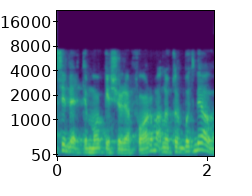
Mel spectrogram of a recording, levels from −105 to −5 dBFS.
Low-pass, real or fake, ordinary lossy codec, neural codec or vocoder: 7.2 kHz; fake; MP3, 96 kbps; codec, 16 kHz, 4.8 kbps, FACodec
